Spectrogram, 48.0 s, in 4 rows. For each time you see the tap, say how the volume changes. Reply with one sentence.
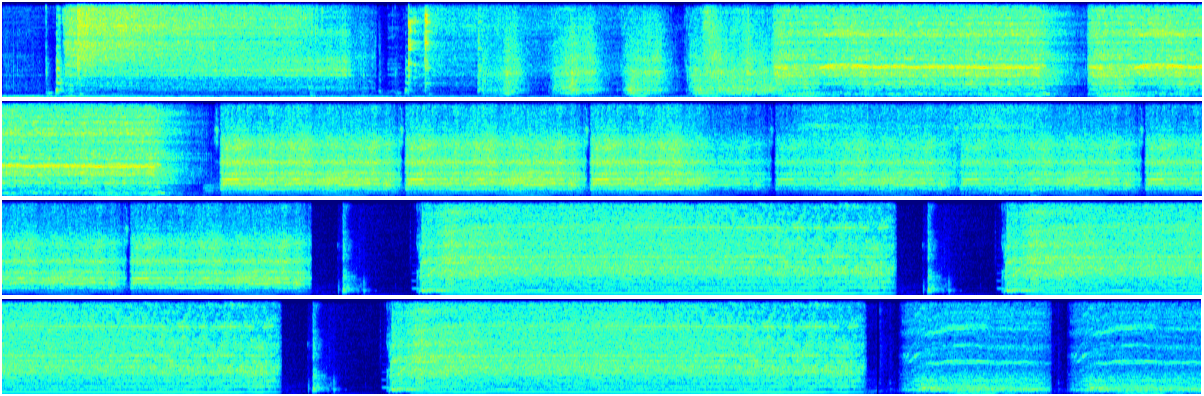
The tap can be heard from 0.0 to 8.0 s, getting quieter; and briefly from 19.9 to 22.6 s.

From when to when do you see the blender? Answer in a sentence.
The blender can be heard from 0.0 to 47.9 s.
